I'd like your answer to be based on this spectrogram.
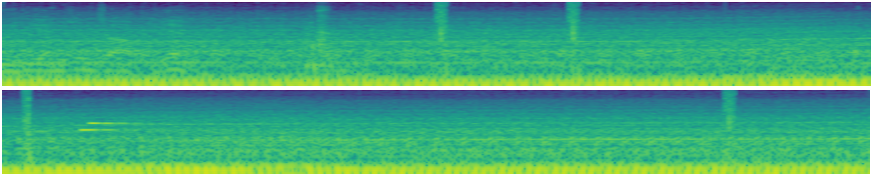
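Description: Locomotive engine in Train Sim World on the Niddertalbahn line, a steady low diesel drone that swells slightly in the middle, with occasional faint clicks.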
